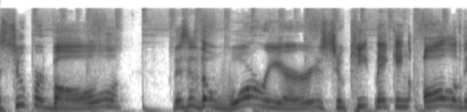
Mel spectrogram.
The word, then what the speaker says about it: Warriors: Why can't we pronounce Warriors? W-A-R-R-I-O-R-S. It's not Warriors. There's no why. It's Warriors.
